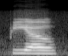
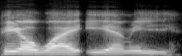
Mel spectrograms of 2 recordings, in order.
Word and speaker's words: poem: POEM. Oh. But Becky, it's they it's say endearing. I say it wrong. She pronounces it POYEME.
